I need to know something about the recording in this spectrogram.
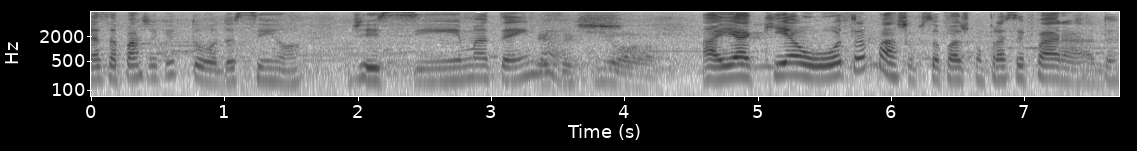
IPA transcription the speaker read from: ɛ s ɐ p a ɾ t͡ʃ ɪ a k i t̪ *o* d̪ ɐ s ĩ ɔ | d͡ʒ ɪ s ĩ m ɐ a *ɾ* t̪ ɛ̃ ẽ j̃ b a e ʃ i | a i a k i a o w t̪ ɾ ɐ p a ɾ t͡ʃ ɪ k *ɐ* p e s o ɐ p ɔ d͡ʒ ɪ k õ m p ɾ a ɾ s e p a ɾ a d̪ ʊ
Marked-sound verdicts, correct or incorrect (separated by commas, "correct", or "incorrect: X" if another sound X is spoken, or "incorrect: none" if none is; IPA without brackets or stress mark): correct, incorrect: none, correct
